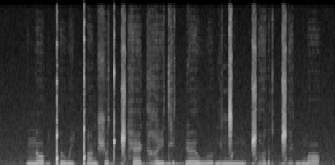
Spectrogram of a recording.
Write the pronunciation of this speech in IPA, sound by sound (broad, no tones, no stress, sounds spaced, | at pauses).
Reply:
n ɔ ɡ ǃ ʊ w i ǃ ɑ̃ ɡ ʃ ɔ d ǁʰ æ ɡ ʁ i d i d ɗ ɜ w ʊ ɡ ɛ̃ ŋ͡ǀ ĩ ŋ͡m ʊ ɡ͡ǁ ɑ r ɡ͡ǁ æ ɡ ŋ͡m ɒ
